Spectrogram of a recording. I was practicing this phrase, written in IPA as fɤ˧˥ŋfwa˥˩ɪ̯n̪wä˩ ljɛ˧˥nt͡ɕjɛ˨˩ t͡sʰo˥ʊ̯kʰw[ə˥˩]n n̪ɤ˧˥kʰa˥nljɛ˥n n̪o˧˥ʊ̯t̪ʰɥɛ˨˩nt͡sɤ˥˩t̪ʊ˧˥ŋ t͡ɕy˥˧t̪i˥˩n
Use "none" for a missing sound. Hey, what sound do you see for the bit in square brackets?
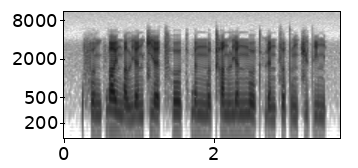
ə˥˩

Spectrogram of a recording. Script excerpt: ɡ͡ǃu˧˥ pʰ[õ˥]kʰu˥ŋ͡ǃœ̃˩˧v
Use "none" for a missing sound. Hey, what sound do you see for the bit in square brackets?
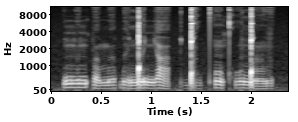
õ˥˩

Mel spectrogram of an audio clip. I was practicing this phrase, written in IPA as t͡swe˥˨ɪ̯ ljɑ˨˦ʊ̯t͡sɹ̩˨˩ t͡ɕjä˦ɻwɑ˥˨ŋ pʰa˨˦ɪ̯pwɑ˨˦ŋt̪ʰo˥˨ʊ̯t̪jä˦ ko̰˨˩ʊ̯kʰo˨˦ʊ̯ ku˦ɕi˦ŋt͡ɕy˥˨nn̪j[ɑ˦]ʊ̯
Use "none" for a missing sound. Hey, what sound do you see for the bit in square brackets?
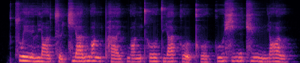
ɑ˥˨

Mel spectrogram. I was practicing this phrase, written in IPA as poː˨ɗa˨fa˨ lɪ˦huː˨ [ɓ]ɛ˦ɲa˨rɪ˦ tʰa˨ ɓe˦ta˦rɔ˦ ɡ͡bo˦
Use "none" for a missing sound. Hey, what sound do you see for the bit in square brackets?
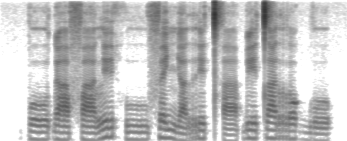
f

